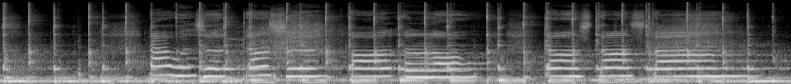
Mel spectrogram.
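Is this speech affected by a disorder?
No.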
